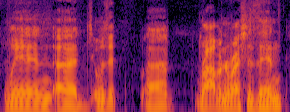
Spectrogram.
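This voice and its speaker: Mid-pitched man chatting, dry close sound. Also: fairly even intonation, unhurried, no echo. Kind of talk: casual podcast chat.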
